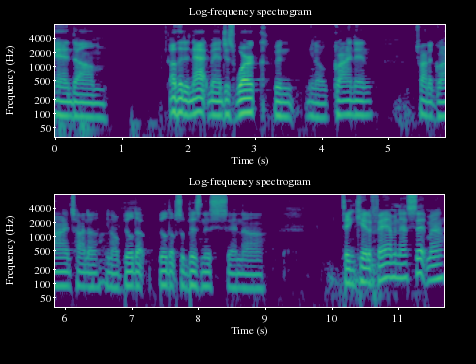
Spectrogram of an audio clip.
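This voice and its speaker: Long, frequent pauses break up a man's speech at a moderate pace. He has an American accent, a very deep, low pitch and ordinary pitch variation. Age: 40s. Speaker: podcast host. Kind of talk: casual chat.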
